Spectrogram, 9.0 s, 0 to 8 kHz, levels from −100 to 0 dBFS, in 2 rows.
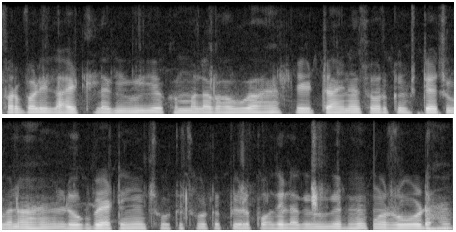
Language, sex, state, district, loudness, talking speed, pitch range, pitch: Hindi, male, Uttar Pradesh, Hamirpur, -18 LUFS, 190 wpm, 140-145 Hz, 145 Hz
